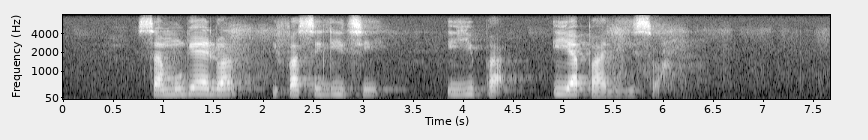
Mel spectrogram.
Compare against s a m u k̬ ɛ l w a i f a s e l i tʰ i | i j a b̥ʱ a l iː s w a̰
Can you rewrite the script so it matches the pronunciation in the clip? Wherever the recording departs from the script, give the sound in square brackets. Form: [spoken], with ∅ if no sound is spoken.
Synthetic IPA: s a m u k̬ ɛ l w a i f a s [i] l i tʰ i | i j a b̥ʱ a l iː s w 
